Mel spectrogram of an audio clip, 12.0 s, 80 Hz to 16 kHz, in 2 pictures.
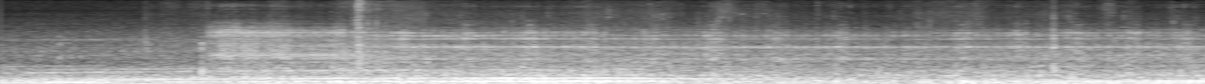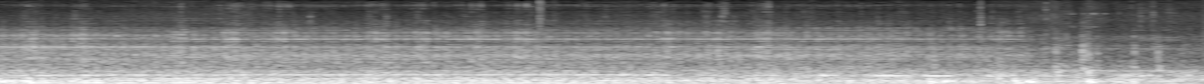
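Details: Mk3 VW Jetta VR6 rolling, with faint, irregular clicks and a light grind from the driver's front wheel that come and go with wheel rotation; owner suspects the axle or wheel bearing, unconfirmed.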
